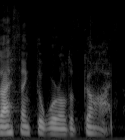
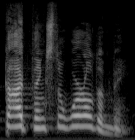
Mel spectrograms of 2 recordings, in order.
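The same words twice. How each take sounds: First: Low, very soft, adoring dog; hushed voice of humble devotion; devoted dog. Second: High, softened, preening cat; lifted voice of a conceited cat; self-adoring cat. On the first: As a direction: drop it low and reverent. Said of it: "And a dog says". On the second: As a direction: say it high and pleased with yourself. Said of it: "A cat says". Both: Acted.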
